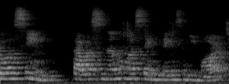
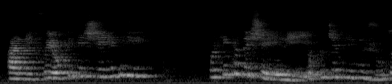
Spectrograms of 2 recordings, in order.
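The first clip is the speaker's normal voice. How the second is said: anguished; 6 semitones higher, 4 dB louder than usual. Retold or imitated. Mãe culpada implora ao padre.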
